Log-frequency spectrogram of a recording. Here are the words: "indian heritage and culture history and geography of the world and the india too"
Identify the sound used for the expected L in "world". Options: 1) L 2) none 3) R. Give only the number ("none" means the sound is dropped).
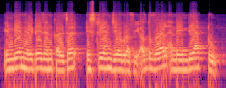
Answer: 2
